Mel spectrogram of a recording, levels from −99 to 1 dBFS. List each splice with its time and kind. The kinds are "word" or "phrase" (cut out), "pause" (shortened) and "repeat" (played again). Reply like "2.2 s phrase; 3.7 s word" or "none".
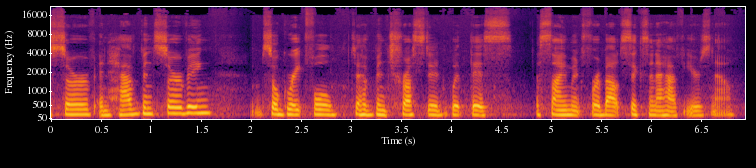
none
